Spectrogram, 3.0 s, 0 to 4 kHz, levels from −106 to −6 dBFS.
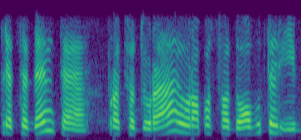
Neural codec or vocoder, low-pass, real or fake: none; 3.6 kHz; real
